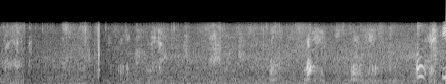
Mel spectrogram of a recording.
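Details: Two dogs at play, Lucky the foster dog rolling Buddy the Basset Hound like a beach ball; brief scattered yips and whimpers with a few short tonal squeaks, over rustling scuffles and a person repeatedly urging "easy".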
